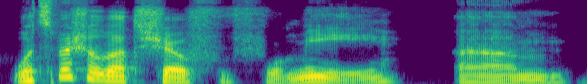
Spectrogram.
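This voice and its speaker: Low-voiced man in thoughtful conversation. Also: big pitch swings, a little slow, dry recording, clean studio sound. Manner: hesitant, searching for words, self-deprecating. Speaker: podcast writer and co-producer, interview guest. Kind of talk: casual, reflective interview talk.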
